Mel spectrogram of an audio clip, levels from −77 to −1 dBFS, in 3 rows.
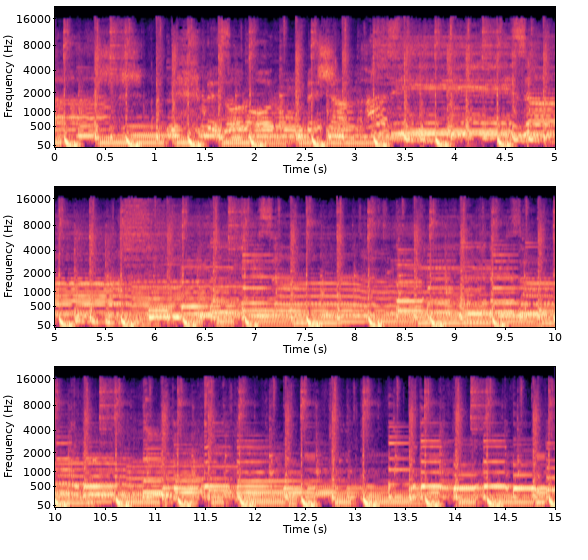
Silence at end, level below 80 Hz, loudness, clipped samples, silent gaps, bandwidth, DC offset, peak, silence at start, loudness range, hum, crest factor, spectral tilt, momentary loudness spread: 0 s; -20 dBFS; -11 LUFS; under 0.1%; none; 17 kHz; under 0.1%; 0 dBFS; 0 s; 1 LU; none; 10 dB; -5.5 dB/octave; 3 LU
